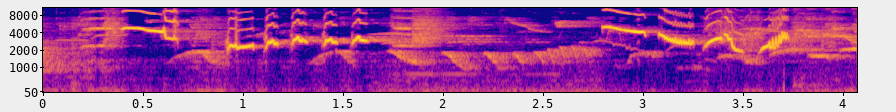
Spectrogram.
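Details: Oriental magpie-robin giving a slurred whistle, a run of five quick bright notes, soft chatter, then more swooping loud whistles.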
